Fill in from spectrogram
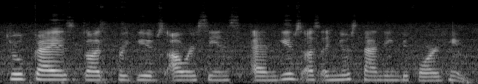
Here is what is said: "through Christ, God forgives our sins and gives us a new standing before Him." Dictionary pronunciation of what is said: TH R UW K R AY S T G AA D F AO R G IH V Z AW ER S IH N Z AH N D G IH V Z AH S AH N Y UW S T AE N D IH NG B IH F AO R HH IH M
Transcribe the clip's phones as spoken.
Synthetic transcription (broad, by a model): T R UW K R AY S T G AA D F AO R G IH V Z AW ER S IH N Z AH N D G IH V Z AH S AH N Y UW S T AE N D IH NG B IH F AO R HH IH M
